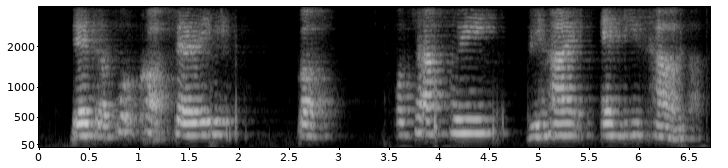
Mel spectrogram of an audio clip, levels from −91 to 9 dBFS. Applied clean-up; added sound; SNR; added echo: neural mask model DeepFilterNet 3.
